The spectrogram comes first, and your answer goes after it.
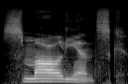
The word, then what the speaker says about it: Smolensk: it's in Western Russia I looked up the pronunciation I'll only get it right once because I just did it smalliansk Somalians but I can't say that in Philly we say Smolensk that watch in Philly is worth 50 dollars so I'm sorry at least I pronounced it correctly once we'll do not milk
